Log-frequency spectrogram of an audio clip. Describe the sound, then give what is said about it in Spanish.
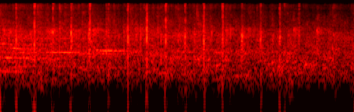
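An audience claps steadily for several seconds for the cast who performed a play, a dense wash of many hands with sharper individual claps popping out in an irregular rhythm, loud and sustained without anyone speaking. “Que se oiga fuerte el aplauso, por favor.”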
